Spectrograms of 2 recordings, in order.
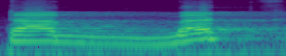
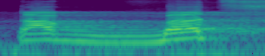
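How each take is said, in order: First: The final t releases a small puff of air. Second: The final t releases an s-like hiss. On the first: The speaker calls it right. "kita keluarkan sedikit hawa" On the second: The speaker calls it wrong. "jangan sampai ada kayak suara S ... ini bacaannya salah"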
